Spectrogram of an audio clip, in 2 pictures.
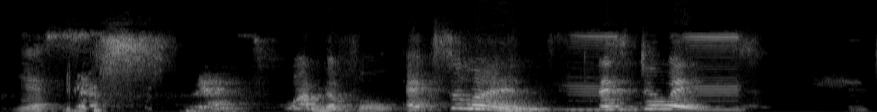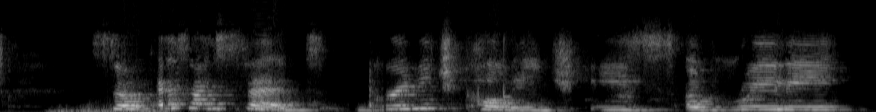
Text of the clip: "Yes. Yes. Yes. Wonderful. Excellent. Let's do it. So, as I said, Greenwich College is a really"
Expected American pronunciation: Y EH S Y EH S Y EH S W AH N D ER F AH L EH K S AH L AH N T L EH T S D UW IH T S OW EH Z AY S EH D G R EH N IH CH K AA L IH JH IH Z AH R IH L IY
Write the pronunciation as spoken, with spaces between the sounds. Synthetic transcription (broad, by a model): Y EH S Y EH S Y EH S W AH N D ER F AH L EH K S AH L AH N T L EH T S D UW IH T S OW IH Z AY S EH D G R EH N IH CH K AA L IH JH IH Z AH R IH L IY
